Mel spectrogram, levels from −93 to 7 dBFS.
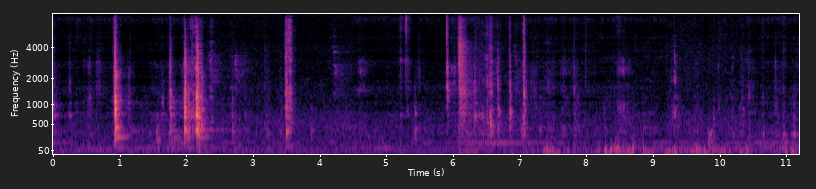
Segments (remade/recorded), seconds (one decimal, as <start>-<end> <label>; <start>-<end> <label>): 0.0-2.1 remade; 2.1-4.5 recorded; 4.5-6.4 remade; 6.4-7.1 recorded; 7.1-9.2 remade; 9.2-10.4 recorded; 10.4-11.2 remade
